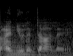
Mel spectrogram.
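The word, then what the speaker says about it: Ainulindalë: I still get people who correct me on the pronunciation of Ainulin Dale.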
